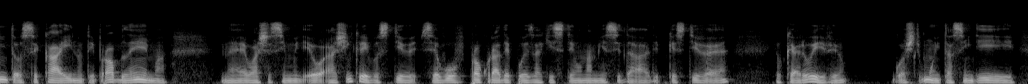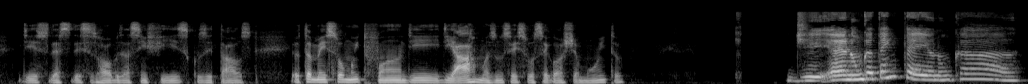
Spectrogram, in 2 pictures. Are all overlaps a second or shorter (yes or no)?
yes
